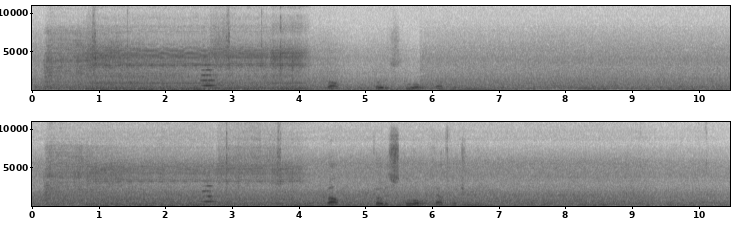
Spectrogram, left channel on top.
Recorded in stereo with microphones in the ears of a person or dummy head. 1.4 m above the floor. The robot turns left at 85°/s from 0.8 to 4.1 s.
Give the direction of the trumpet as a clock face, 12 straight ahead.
9 o'clock.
